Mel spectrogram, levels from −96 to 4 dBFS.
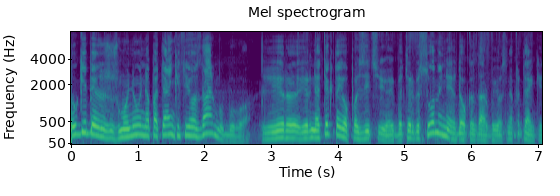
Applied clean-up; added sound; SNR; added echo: neural separator model SepFormer DNS4.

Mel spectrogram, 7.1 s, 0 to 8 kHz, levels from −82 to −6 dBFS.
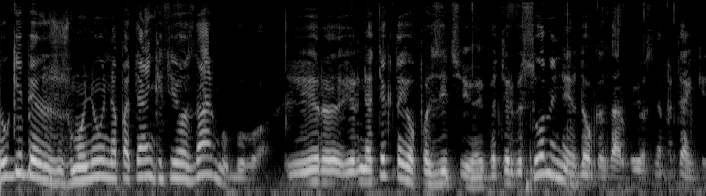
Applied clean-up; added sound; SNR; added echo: classical method log-MMSE.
